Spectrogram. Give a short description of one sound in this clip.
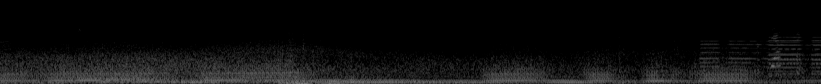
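A car engine hums steadily and revs as the car drives.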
